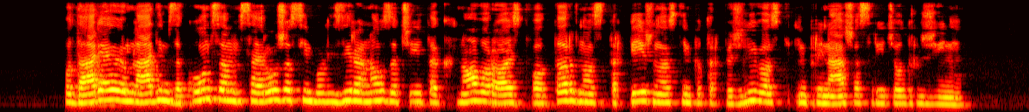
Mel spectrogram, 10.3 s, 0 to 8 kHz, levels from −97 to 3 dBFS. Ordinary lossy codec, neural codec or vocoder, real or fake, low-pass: none; none; real; 7.2 kHz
